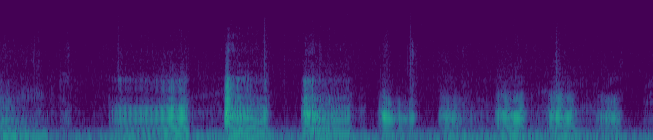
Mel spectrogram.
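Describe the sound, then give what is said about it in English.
A wild beast growls in a string of rough, rumbling bursts, roughly eight of them, some longer and some clipped short, deep and menacing with brief pauses between. No voices. “The children crouched in the dark, holding hands, while the wild beast that was the enchanted Mardian growled for their blood.”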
